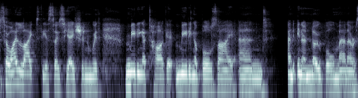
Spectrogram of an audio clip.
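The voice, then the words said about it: English accent. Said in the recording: “I can hear that English accent there”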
